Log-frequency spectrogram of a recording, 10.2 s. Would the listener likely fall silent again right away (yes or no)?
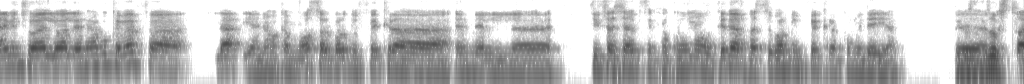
yes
